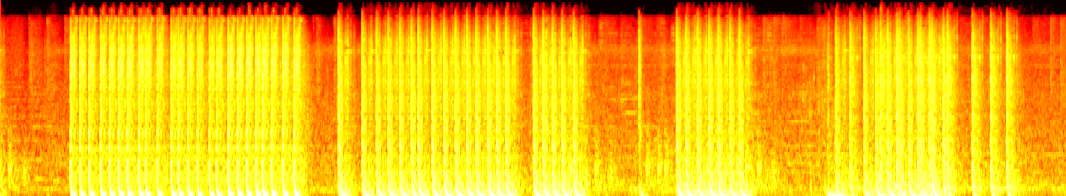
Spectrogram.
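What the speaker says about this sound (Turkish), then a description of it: "Evet burada bir çatışma var." Rapid automatic gunfire from a PUBG Mobile Lite firefight comes in loud sustained bursts with brief gaps between them, dense and close, with no talk over it.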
